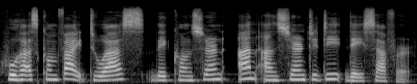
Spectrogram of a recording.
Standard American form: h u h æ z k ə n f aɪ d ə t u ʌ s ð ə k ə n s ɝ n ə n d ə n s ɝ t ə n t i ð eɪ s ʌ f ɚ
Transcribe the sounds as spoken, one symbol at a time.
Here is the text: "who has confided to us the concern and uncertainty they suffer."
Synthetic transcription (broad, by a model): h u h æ s k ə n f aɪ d t u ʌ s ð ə k ə n s ɝ n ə n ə n s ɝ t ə t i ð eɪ s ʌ f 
